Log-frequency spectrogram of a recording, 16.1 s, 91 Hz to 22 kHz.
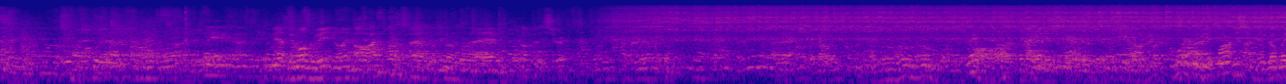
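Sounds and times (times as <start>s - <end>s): murmur of people talking: 0.0s - 16.0s
electric motor whirring: 7.5s - 16.0s.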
